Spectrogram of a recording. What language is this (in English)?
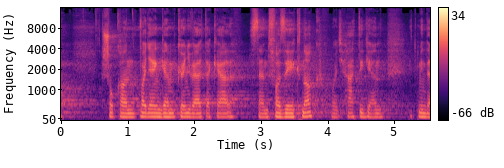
Hungarian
